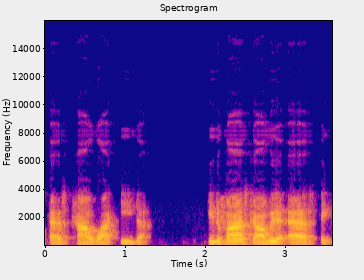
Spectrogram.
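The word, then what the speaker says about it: Kawaida: swahili word meaning tradition and reason it is pronounced as kawaiida he defines kaweda as a communitarian african philosophy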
